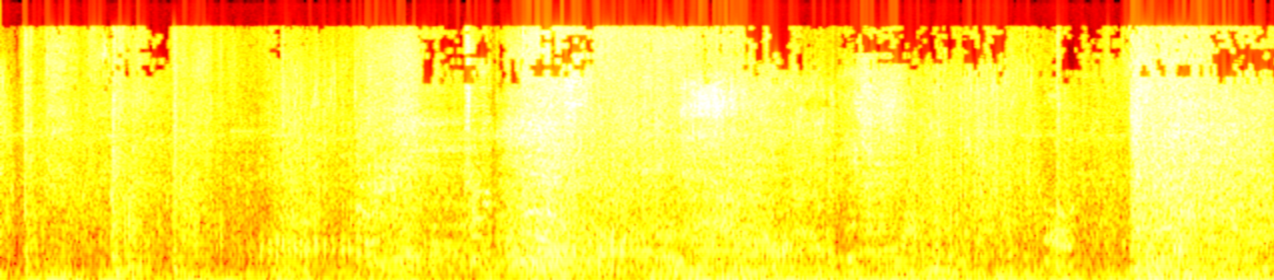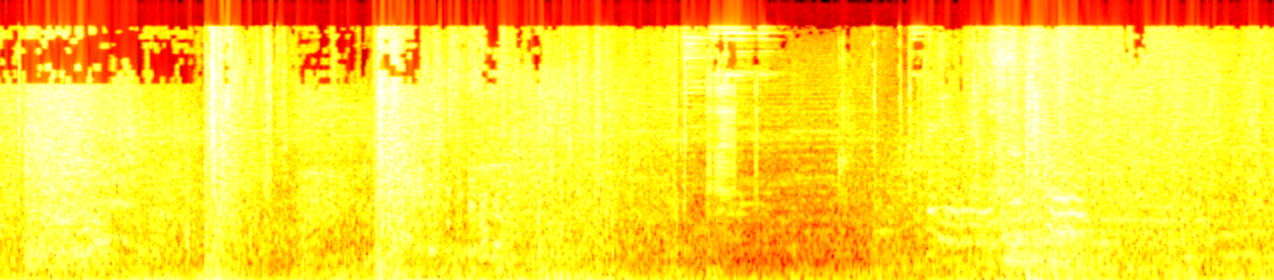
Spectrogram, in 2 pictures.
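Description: Feet wade and splash through shallow water.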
